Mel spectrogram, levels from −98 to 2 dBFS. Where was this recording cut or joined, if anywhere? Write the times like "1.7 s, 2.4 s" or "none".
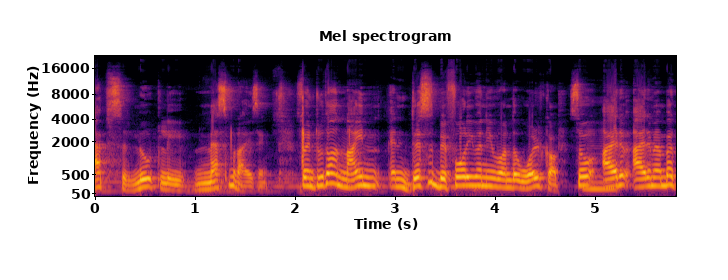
4.7 s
